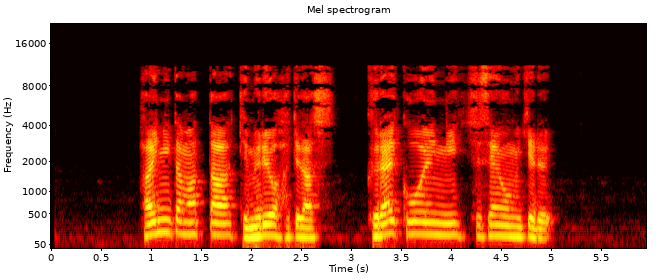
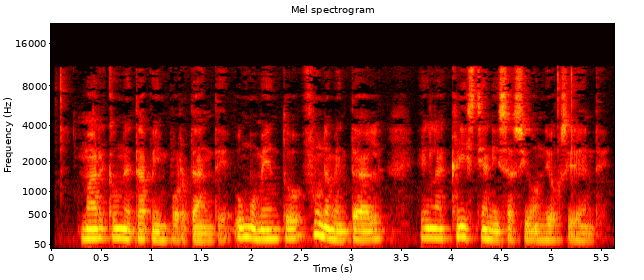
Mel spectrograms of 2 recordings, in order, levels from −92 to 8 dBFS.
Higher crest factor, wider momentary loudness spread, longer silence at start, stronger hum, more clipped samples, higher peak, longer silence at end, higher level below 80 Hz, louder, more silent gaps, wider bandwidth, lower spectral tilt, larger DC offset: about the same, 20 dB vs 18 dB; about the same, 7 LU vs 7 LU; first, 0.9 s vs 0.1 s; neither; neither; first, -2 dBFS vs -6 dBFS; first, 0.95 s vs 0.1 s; second, -58 dBFS vs -50 dBFS; first, -20 LUFS vs -24 LUFS; neither; about the same, 11.5 kHz vs 11.5 kHz; about the same, -5 dB/octave vs -5 dB/octave; neither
